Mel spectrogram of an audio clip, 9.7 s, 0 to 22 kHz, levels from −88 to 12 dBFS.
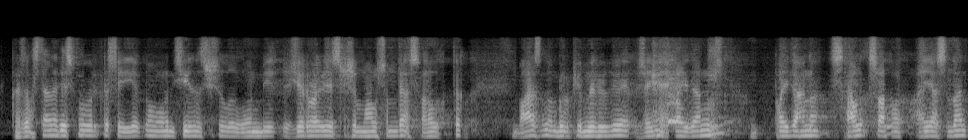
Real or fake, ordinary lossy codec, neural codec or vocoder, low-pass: fake; none; codec, 16 kHz in and 24 kHz out, 0.6 kbps, FireRedTTS-2 codec; 7.2 kHz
